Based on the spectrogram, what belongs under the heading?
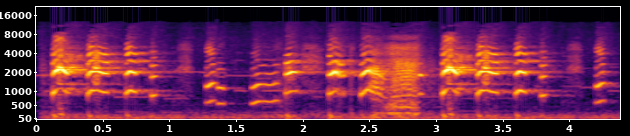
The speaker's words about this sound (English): That's right, my friends, monkeys. They're cute, but boy, are they little mischief makers. And they are fat little mischief makers close to Jahangir's house. They've eaten just about everything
